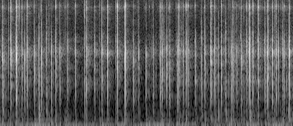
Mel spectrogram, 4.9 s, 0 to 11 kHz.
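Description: A compact mechanical keyboard with pastel purple and yellow plastic keycaps is typed on rapidly with fingertips. About 40 short, crisp, bright clacks come in a quick, uneven stream, with almost no low end and each keystroke dying away at once.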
